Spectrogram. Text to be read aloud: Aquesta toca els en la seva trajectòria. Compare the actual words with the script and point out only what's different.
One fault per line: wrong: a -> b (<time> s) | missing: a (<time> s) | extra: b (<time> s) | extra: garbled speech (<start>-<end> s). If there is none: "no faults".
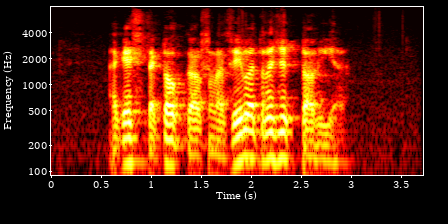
no faults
